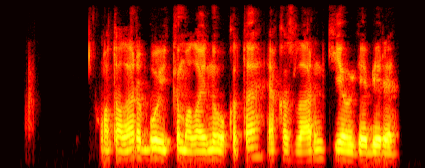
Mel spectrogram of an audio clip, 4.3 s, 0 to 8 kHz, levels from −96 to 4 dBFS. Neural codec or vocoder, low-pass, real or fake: none; 7.2 kHz; real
